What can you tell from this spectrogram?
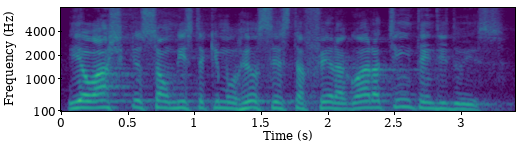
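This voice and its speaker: A man's voice: high voice, fairly even intonation, racing, a bit bright. A Brazilian man preaching a sermon on a microphone, passionately acting out the voices in the stories he tells. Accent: Brazilian Portuguese. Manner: impassioned, acts out biblical voices. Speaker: pastor. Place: large church hall. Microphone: handheld microphone. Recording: long church hall reverb.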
